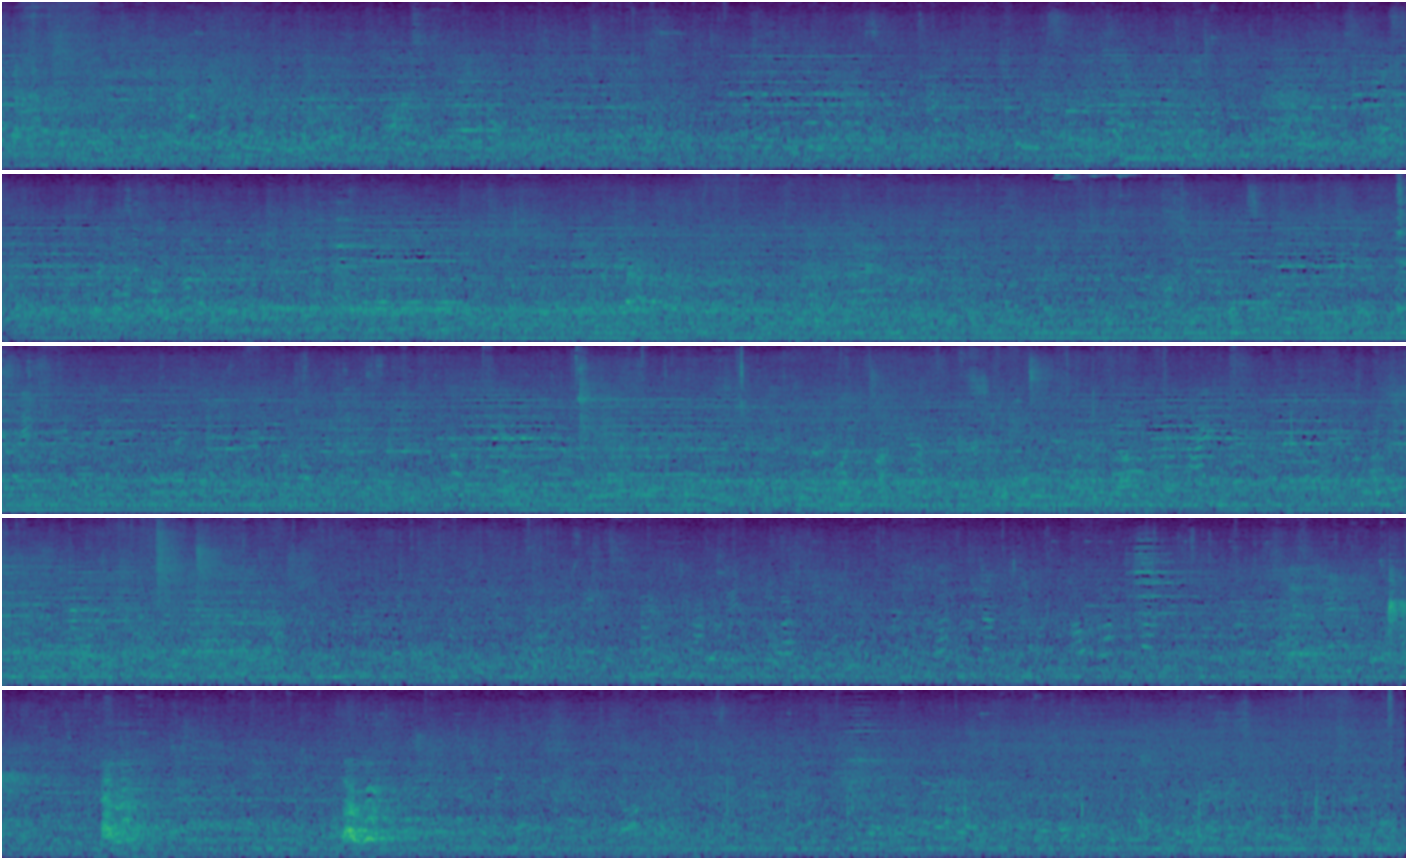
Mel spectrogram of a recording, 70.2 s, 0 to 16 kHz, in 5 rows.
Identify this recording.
4ch surround atmo recording of the Hauptplatz (Main Square) in Graz/Austria. It is a warm summer evening, lots of people are shopping and going about their business. An accordion player can be heard in the midfield, as well as trams from the nearby stop. The recorder is situated in front of the City Hall, facing outward toward the square. People can be heard walking and talking in the arcades of the City Hall in the rear, a dog on the square starts barking toward the end of the recording.
Recorded with a Zoom H2
These are the FRONT channels of a 4ch surround recording, mics set to 90° dispersion.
